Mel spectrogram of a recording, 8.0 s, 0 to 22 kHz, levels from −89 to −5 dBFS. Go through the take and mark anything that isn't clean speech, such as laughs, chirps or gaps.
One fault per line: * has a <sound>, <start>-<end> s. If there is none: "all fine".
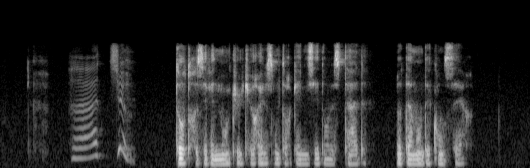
* has a sneeze, 1.0-2.0 s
